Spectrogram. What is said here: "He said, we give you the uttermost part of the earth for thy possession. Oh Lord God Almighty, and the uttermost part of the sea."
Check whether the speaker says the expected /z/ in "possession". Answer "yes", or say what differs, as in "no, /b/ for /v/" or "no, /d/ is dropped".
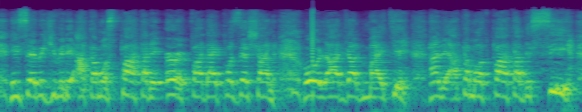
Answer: yes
